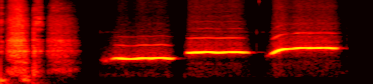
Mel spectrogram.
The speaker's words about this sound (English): I brought in … to whistle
